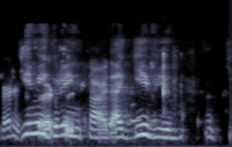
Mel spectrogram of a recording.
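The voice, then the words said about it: Mock Russian accent. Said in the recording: “I like Russian accent, you know. Russian. ... that's Russian. Very good. Very sexy.”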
